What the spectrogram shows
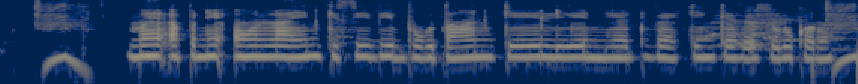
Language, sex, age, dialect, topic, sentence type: Hindi, female, 25-30, Garhwali, banking, question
